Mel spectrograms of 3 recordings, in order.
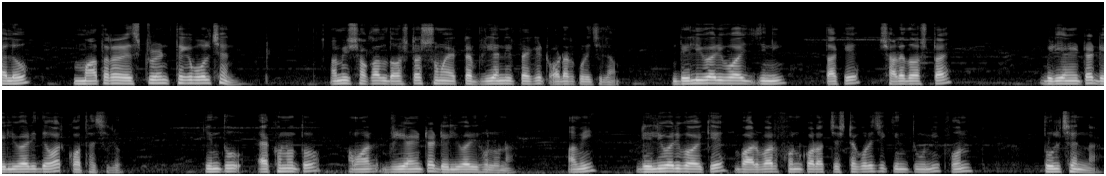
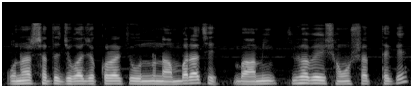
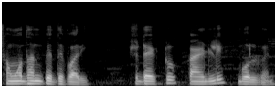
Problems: constant background noise, continuous background conversations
